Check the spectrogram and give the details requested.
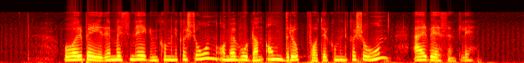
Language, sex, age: Norwegian, female, 40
